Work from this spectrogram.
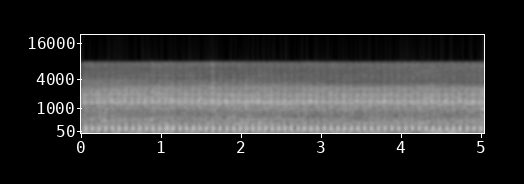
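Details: Hero Splendor BS6 single-cylinder bike during wiring work for a current problem: steady, even putt-putt at idle, quick regular beats with no misses, knocks or rattles; normal idle.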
